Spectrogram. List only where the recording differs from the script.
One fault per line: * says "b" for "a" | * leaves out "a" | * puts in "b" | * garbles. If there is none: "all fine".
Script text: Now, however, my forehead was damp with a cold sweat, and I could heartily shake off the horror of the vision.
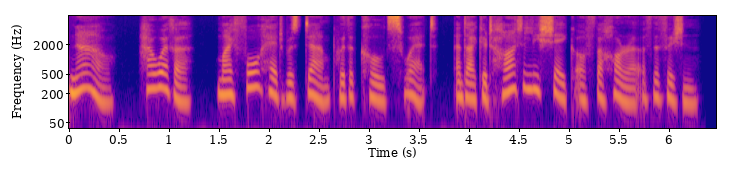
all fine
